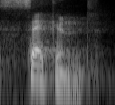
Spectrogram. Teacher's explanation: La second, et non pas la seconde, non, c'est second, c'est bam, une accentuation sèche sur la première syllabe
